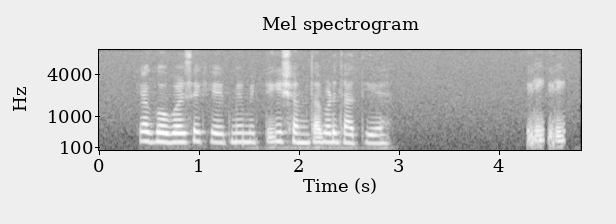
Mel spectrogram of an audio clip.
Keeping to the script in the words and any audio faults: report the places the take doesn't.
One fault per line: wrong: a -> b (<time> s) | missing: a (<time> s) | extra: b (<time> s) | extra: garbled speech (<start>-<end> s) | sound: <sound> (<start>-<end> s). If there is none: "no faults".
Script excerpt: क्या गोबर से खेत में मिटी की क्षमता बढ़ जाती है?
sound: laugh (4.3-4.7 s)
